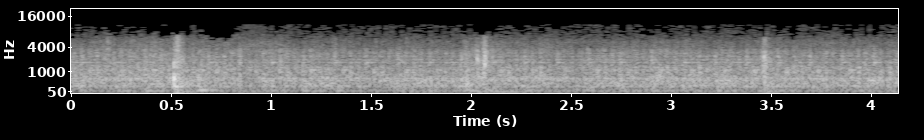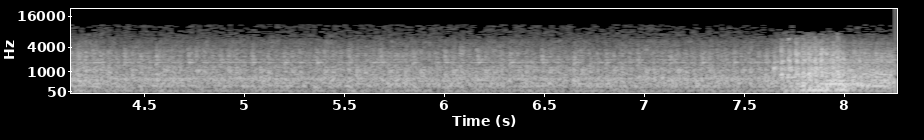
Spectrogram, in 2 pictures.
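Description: A tractor engine runs steadily with a low, rumbling idle, a few sharp clanks along the way, and the engine grows louder near the end as the tractor starts off and drives away. Nobody speaks.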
